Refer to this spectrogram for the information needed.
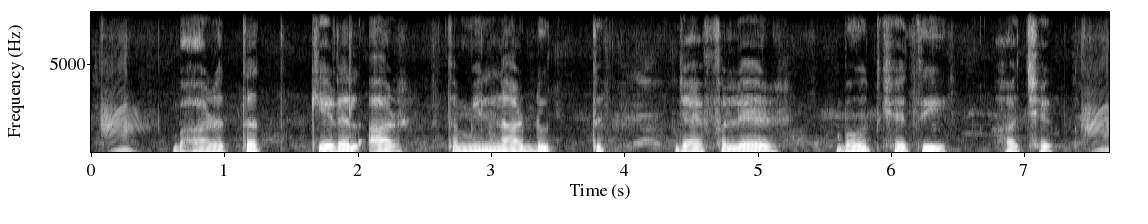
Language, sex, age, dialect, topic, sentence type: Magahi, male, 46-50, Northeastern/Surjapuri, agriculture, statement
